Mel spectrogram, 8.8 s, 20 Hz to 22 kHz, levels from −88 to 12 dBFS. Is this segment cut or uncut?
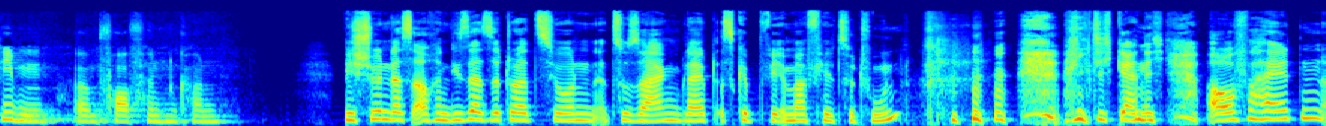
cut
